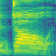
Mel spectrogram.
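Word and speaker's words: Daal: origin of the Dolphins it is doll as you would spell it and it was translated into your present verbiage as dolphin it is a doll with fins so that's capital D and then a a l there is much wisdom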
